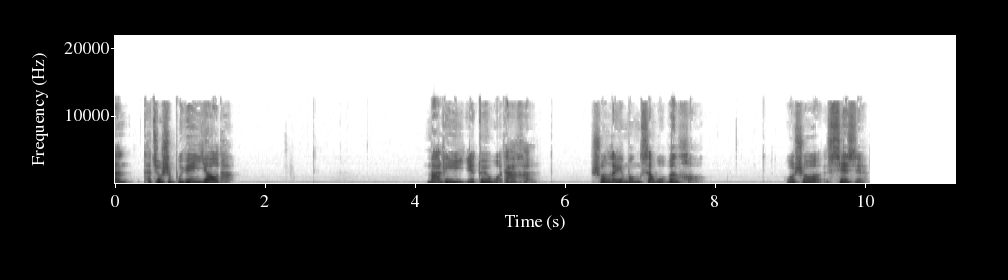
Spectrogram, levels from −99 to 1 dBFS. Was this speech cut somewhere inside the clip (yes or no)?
no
